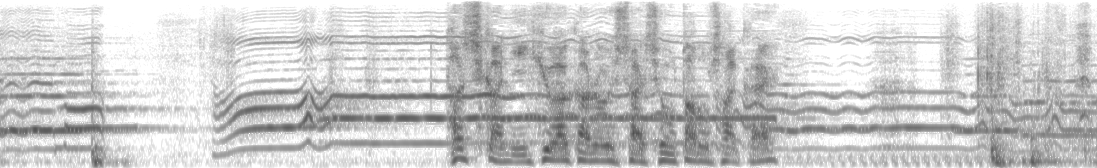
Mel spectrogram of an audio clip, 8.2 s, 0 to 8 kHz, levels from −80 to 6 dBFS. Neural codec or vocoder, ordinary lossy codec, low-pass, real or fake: none; none; none; real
